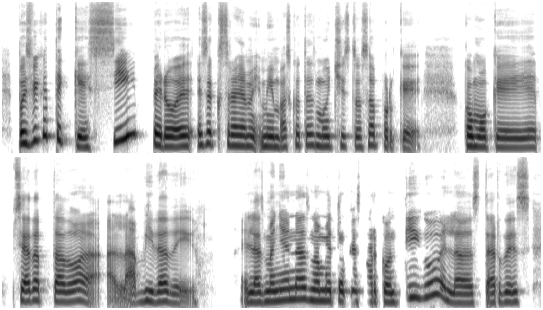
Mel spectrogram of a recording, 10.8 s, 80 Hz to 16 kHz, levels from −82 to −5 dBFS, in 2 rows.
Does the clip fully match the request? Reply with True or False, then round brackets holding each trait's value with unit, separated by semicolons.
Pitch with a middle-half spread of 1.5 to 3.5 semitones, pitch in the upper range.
True (2.8 semitones; 205 Hz)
